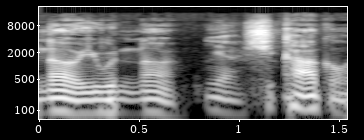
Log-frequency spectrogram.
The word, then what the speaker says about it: Chicago: of anything in this case um updated the Chicago yep and she was saying she can't I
